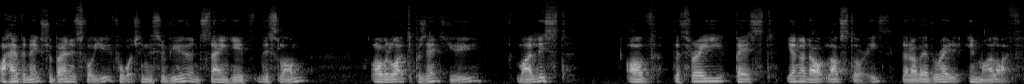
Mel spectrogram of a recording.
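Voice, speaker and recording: An ordinary speaking voice comes from a man at medium pitch with ordinary pitch variation. He keeps a moderate pace on a very clean recording with a silent background. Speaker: book reviewer. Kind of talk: book review vlog.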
